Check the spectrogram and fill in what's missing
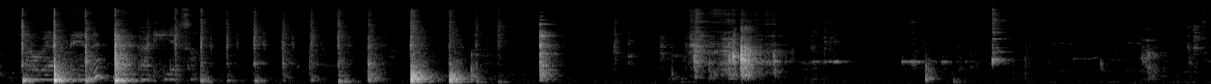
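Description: Garlic pounded into a paste in a home kitchen, a run of sharp metallic knocks of pestle on a pot, quick and rhythmic at first, then sparser clinks, with faint voices in the background.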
